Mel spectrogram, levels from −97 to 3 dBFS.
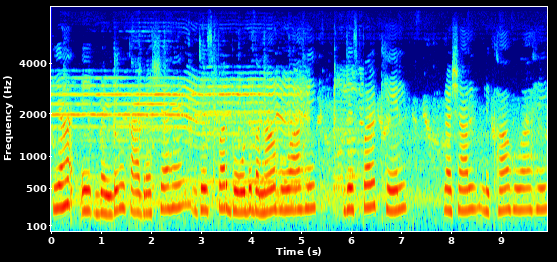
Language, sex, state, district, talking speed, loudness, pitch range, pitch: Hindi, female, Madhya Pradesh, Dhar, 115 wpm, -14 LUFS, 240-265 Hz, 250 Hz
